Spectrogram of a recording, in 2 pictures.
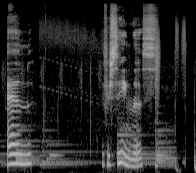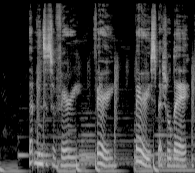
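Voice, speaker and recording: A woman speaks very slowly at a medium pitch, with long, frequent pauses and music in the background. Her tone is playful and upbeat, and her intonation is lively. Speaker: gaming video creator. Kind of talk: casual talk to camera. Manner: playful, upbeat.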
